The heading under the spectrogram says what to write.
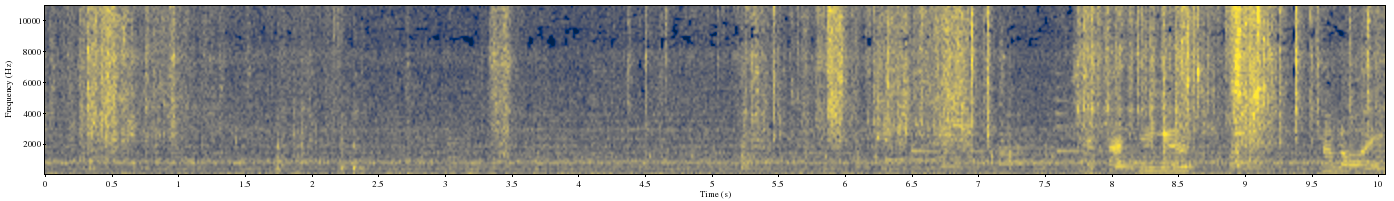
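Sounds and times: steady low hum: 0.0 - 10.0
vegetables rustling and knocking: 5.2 - 10.0.

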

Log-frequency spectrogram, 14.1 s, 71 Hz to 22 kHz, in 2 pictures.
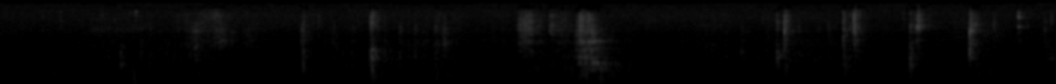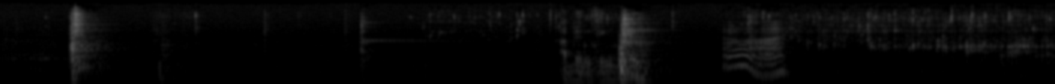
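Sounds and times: crockery clinking on wooden table: 6.8 - 8.4, 11.2 - 11.6.

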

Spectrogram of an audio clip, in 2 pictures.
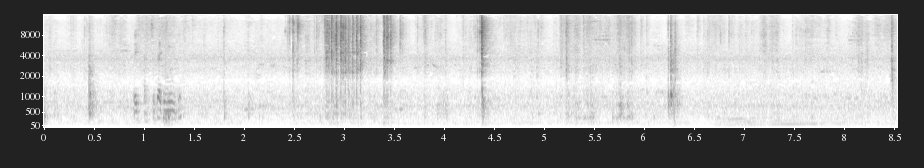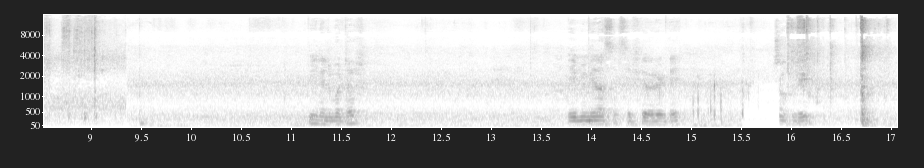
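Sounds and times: tearing rustle: 2.4 - 9.4.

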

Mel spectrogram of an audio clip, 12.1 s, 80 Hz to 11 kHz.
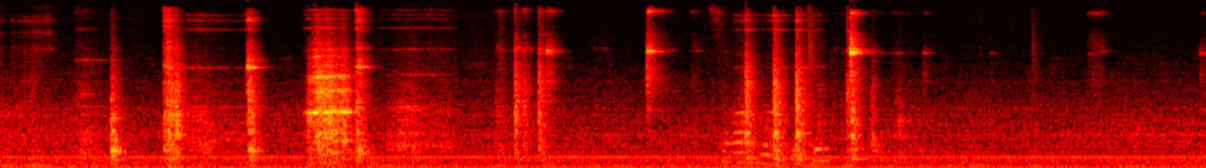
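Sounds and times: glasses and dishes clinking: 0.7 - 3.8, 5.0 - 5.7, 6.4 - 9.4.

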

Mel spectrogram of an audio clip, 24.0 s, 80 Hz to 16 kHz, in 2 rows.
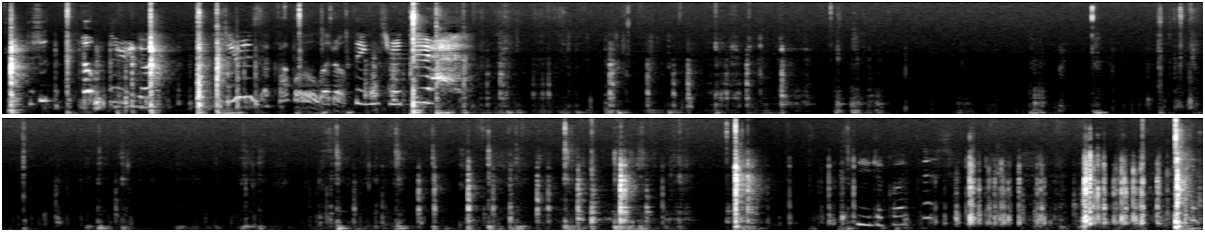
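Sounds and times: soft rubbing: 19.9 - 24.0.

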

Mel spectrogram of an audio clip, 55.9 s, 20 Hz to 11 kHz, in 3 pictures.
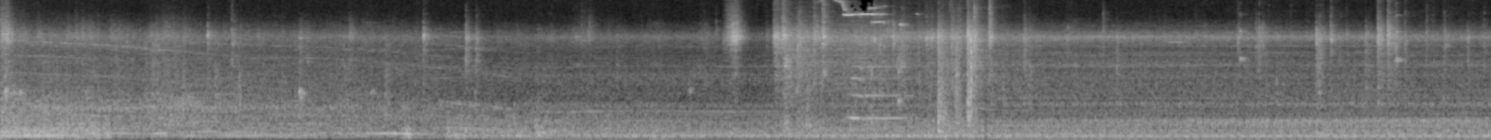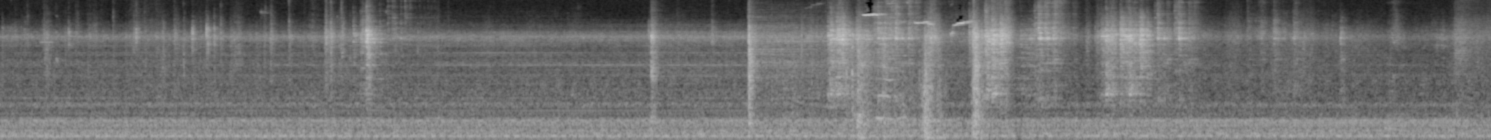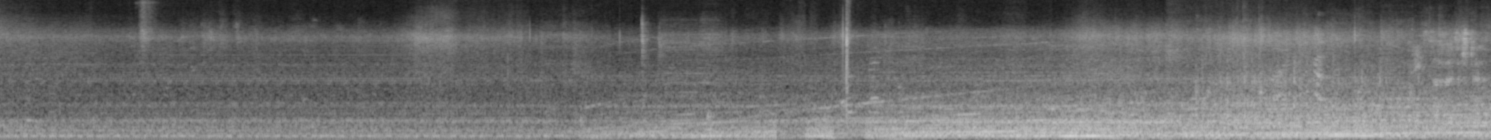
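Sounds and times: bus engine hum: 0.0 - 55.9
bus body rattling: 8.6 - 14.7, 15.4 - 24.5, 26.8 - 38.0
clatter: 28.0 - 36.2.

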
